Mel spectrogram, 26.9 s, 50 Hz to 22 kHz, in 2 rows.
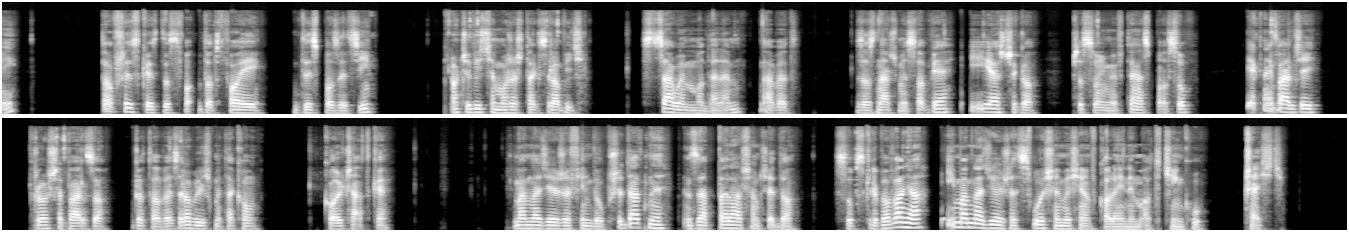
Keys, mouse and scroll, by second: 4.0 3, 4.7 click, 5.4 click, 5.8-6.2 middle drag, 7.0 l, 7.3 l, 8.1 a, 8.5-9.4 middle drag, 9.6 KP_1, 10.1 KP_3, 11.0-12.7 drag, 12.9-13.7 middle drag, 14.1 click, 14.2 Tab, 14.4-15.1 middle drag, 15.7-16.5 middle drag, 16.9-17.6 middle drag, 18.3 ctrl+z, 18.9 ctrl+z, 19.2 ctrl+z.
